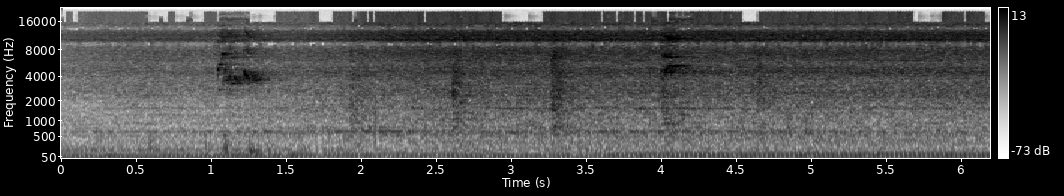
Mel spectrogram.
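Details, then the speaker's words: Ford Fiesta engine at low, even idle with the A/C off: smooth steady rumble with no knocks, ticks or squeals, and the engine sounds healthy; the noise problem only appears when the A/C is switched on. "ó ar condicionado desligado motor sereninho trabalhando do jeito sem tudo certinho"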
